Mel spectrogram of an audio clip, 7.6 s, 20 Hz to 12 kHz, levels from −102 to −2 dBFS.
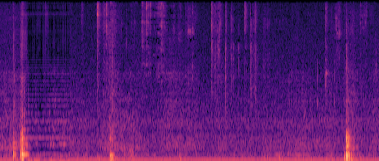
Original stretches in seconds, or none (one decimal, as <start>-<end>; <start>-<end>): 0.0-0.4; 1.4-7.6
